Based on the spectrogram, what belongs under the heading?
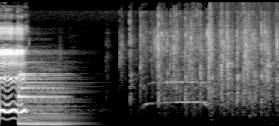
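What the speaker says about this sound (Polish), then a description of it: "Wielkie brawa!" After a sung or spoken poetry performance at a competition in Wrocław ends, a live audience breaks into scattered, building applause with sharp claps after a brief pause.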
